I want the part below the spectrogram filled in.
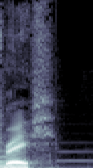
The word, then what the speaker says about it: Ralph: Yeah, it's pronounced Rafe. It's pronounced Rafe. He's right. R-A-F-E. – Ruben just got fucked. – Yeah, it's because it's spelled Ralph.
